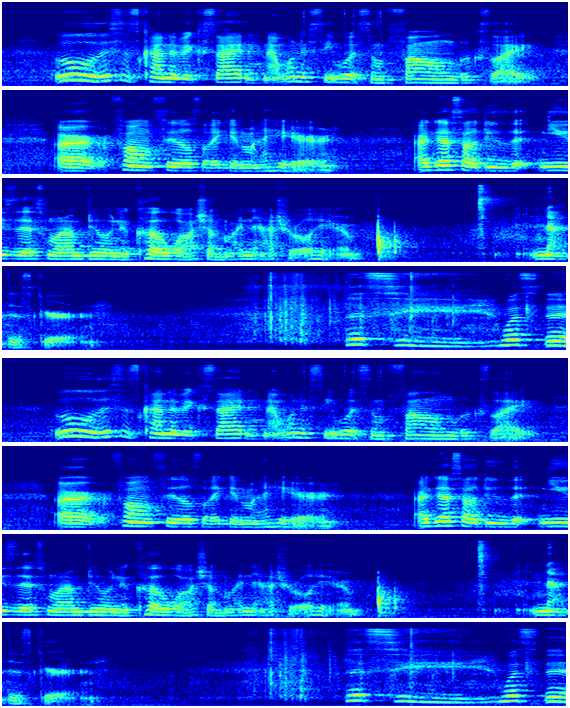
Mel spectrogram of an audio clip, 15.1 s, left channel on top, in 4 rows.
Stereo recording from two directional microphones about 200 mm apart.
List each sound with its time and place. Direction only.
0.4 s speech: centre (ahead or behind)
13.6 s speech: 10° right (ahead or behind)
